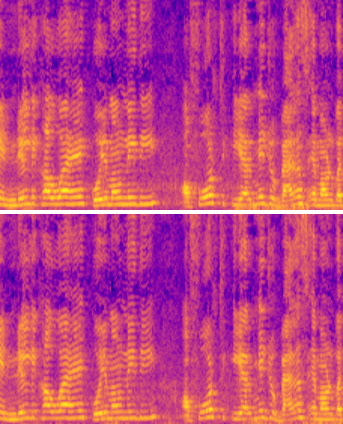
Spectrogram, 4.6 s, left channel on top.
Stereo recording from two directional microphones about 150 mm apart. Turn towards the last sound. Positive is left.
turn(degrees=25)  # may be behind; listen again after turning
